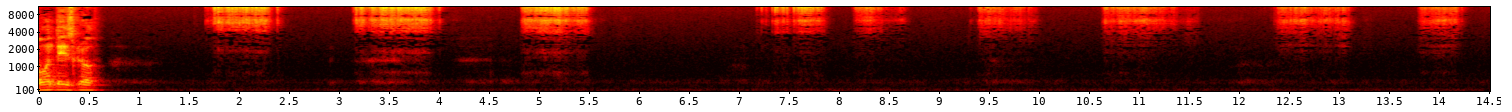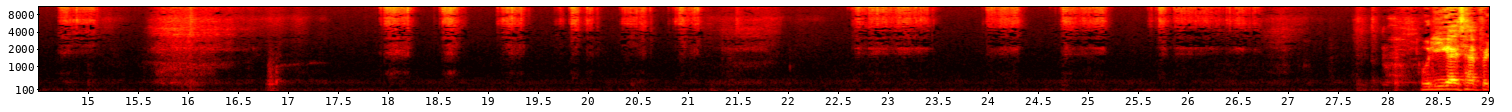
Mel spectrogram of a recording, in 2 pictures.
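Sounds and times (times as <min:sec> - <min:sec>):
straight razor scraping stubble: 0:17.9 - 0:21.6, 0:22.6 - 0:27.0.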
